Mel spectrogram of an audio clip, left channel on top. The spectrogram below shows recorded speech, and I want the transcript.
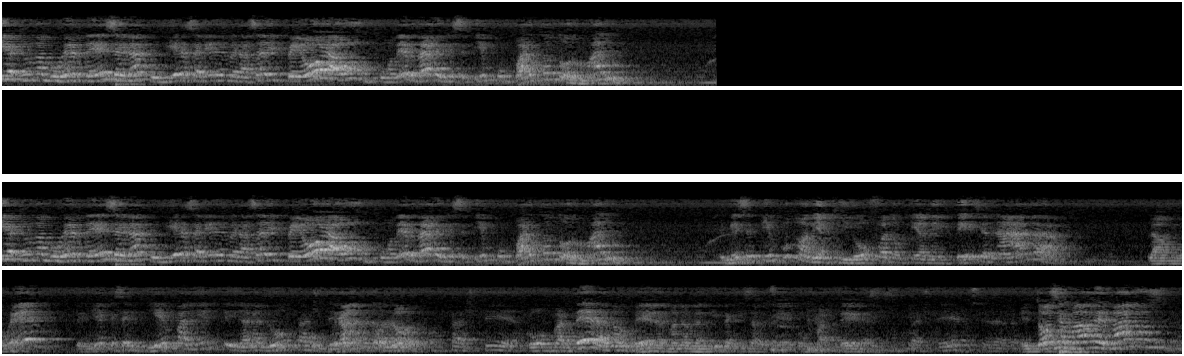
que una mujer de esa edad pudiera salir embarazada y peor aún poder dar en ese tiempo un parto normal. En ese tiempo no había quirófano, ni anestesia, nada. La mujer tenía que ser bien valiente y dar a luz con gran dolor. Con partera, no, ve, la hermana Blanquita aquí sabe que es con partera. Entonces, amados hermanos,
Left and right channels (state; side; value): drops out; left; at 7.2 s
